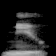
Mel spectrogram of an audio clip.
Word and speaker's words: mu: so this is the Greek letter and it's pronounced mu okay and then this one here is also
